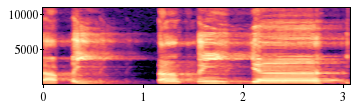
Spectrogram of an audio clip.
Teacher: sama masing-masing Ikfa Hakiki kita samarkan nun sukun di harakat in masuk huruf ya yang bertasdid tanpa ditekan lama-lama hanya masuk taqi taqiyah ya fathah tanwin yang dibaca waqaf namanya Mad iwad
